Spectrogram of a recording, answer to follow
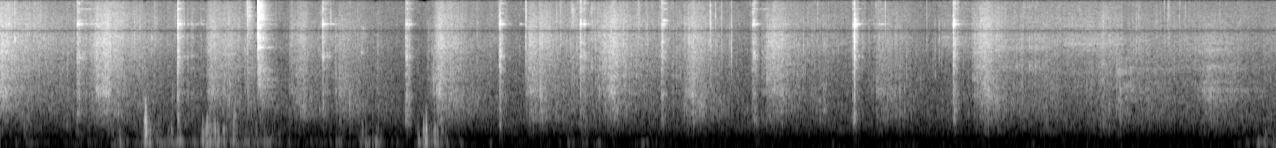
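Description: A small hand pick striking a packed dirt bank again and again, knocking loose earth down; the strikes come irregularly, with a few heavier thuds in the first three seconds, and thin out over the last two seconds.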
